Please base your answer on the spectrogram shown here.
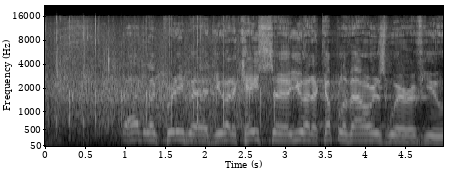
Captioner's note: applause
